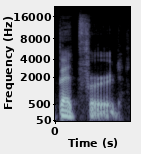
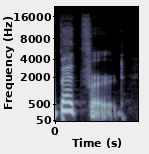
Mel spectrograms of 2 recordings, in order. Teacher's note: I used to go into something called vocal fry like this. And I would do that on words that had R towards the end like Bedford is where I live and I would say Bedford for decades.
